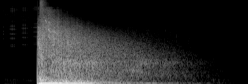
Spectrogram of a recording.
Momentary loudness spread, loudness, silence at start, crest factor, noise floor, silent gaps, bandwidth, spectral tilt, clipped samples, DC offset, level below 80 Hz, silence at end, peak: 22 LU; -16 LUFS; 0.35 s; 16 dB; -63 dBFS; none; over 20 kHz; -4.5 dB/octave; under 0.1%; under 0.1%; -16 dBFS; 1 s; 0 dBFS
